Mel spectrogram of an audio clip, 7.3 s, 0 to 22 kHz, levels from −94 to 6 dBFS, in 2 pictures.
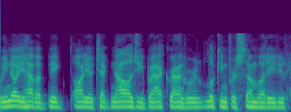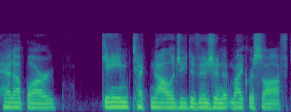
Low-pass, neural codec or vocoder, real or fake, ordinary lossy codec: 7.2 kHz; none; real; MP3, 48 kbps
